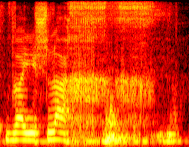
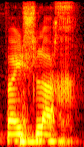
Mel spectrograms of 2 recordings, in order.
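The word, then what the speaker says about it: וישלח: So it's Vayishlach with that ch sound at the end. Vayishlach.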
